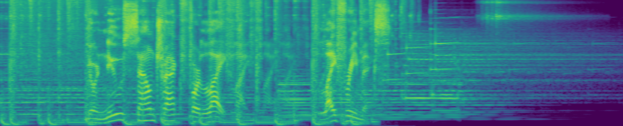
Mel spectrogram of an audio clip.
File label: sweeper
